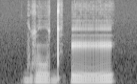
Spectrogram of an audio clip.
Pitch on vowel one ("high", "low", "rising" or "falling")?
low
